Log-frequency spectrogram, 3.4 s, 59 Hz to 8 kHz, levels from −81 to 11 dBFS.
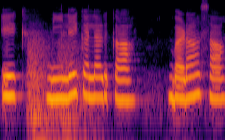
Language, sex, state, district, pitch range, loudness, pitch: Hindi, male, Chhattisgarh, Raipur, 255-280 Hz, -15 LUFS, 265 Hz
